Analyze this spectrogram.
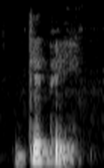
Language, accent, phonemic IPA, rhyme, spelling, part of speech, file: English, Southern England, /ˈdɪpi/, -ɪpi, dippy, adjective, LL-Q1860 (eng)-dippy.wav
- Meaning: 1. Lacking common sense 2. Having romantic feelings for; excited or enthusiastic about 3. Of an egg: cooked so that the yolk remains runny and can be used for dipping 4. Involving or suited to dipping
